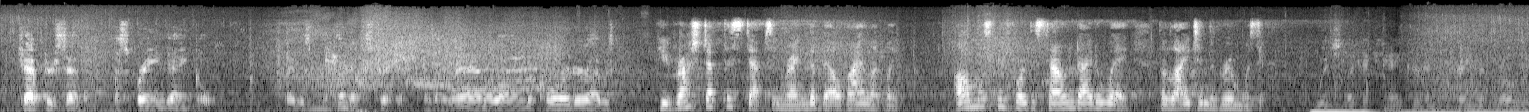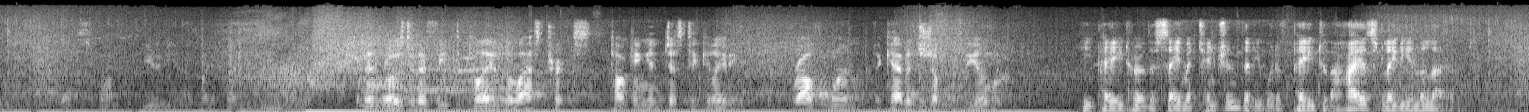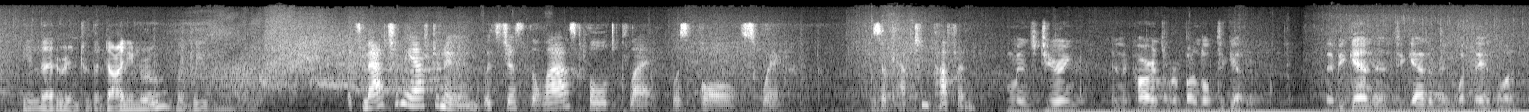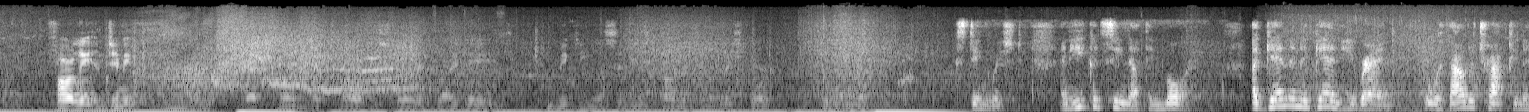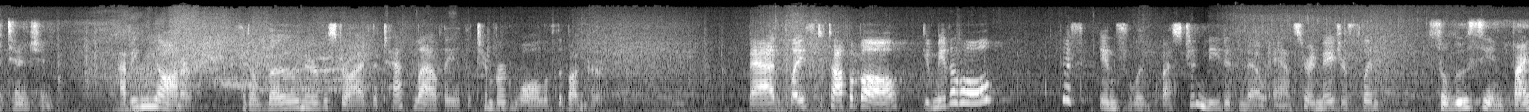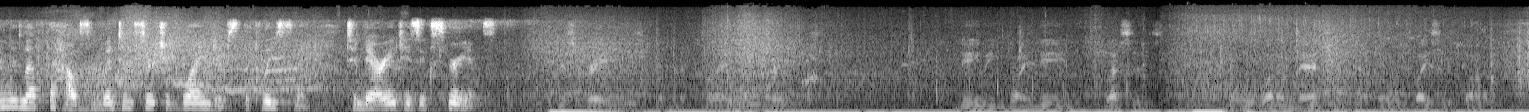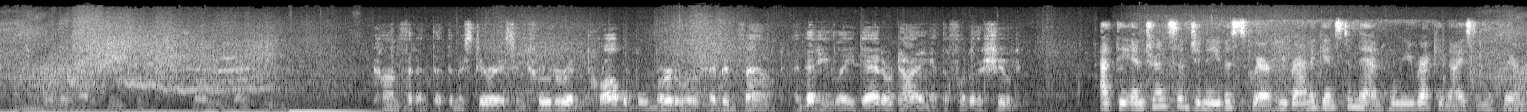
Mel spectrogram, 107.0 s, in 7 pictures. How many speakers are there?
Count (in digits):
6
